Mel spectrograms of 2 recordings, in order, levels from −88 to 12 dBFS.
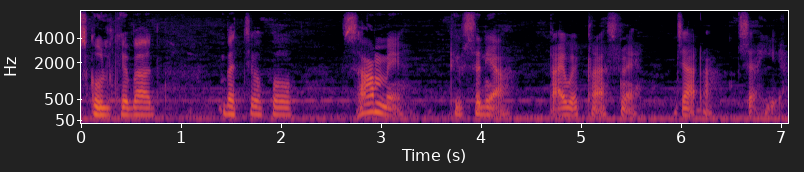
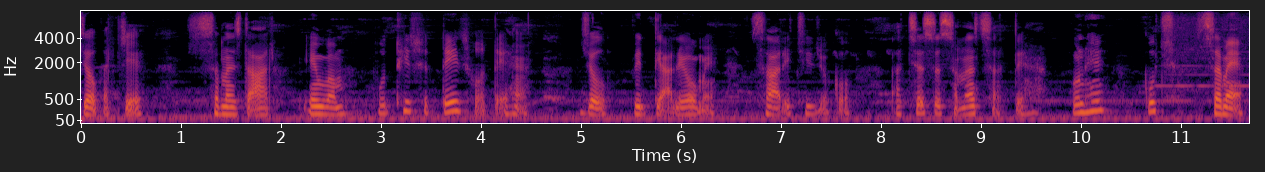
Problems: background sounds at intervals, low volume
